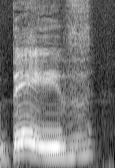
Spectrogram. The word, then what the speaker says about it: bathe: But when you change it into a verb to bathe, the vowel changes to an a sound and the th is voiced. Bathe like in bathing suit.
